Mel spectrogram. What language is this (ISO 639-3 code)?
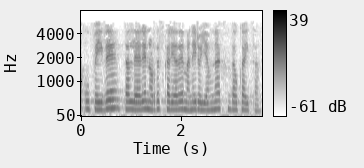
eus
